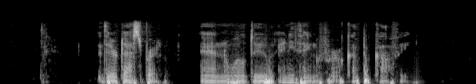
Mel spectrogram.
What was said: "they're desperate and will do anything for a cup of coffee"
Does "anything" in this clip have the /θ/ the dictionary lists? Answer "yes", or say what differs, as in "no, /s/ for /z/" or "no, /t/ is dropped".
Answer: yes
